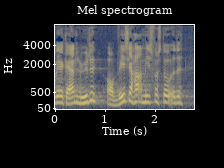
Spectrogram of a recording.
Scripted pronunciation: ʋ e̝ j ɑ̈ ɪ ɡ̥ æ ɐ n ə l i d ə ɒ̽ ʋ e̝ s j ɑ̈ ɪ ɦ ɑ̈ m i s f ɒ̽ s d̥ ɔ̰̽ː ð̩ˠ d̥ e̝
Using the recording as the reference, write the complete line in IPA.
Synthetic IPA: ʋ e̝ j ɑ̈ ɪ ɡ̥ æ ɐ n ə l y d ə ɒ̽ ʋ e̝ s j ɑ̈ ɪ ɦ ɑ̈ m i s f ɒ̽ s d̥ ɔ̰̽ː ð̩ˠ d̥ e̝

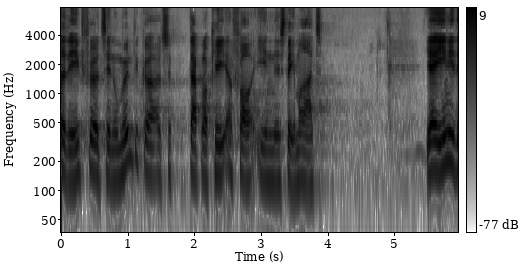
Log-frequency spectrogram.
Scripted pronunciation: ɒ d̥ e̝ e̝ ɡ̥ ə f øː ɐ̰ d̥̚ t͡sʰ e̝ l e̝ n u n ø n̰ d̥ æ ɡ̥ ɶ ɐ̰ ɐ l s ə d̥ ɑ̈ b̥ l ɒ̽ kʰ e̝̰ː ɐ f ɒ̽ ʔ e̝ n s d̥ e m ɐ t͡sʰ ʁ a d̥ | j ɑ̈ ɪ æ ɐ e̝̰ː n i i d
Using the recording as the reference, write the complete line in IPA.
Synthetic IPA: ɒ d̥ e̝ e̝ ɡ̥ ə f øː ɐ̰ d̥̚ t͡sʰ e̝ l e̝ n u m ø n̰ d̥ i ɡ̥ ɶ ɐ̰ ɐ l s ə d̥ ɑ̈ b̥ l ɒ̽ kʰ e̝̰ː ɐ f ɒ̽ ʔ e̝ n s d̥ e m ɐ ʁ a d̥ | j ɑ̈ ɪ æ ɐ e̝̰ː n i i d

